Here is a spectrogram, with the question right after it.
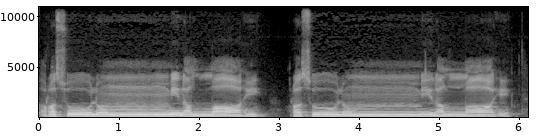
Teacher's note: تنوين أتى بعده حرف الميم، وقلنا الميم من حروف الإدغام بغنة، يغن بمقدار حركتين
